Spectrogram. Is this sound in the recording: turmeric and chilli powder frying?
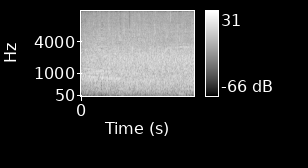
no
